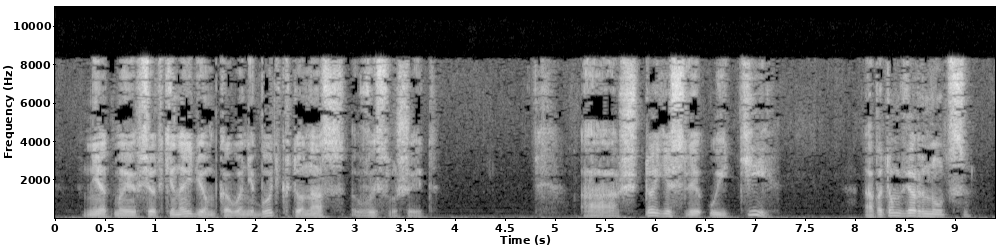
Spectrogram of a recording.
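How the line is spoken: Glum. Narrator (Russian): уныло произнес один из его товарищей

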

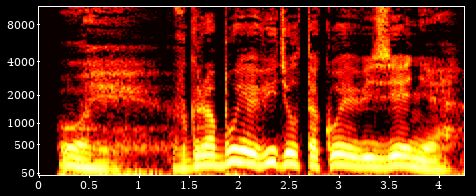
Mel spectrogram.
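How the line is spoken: Sighing. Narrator (Russian): вздохнул Добрыня

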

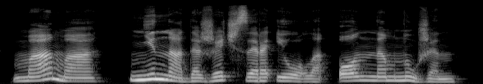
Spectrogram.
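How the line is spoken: Shouted. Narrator (Russian): крикнул Адриан

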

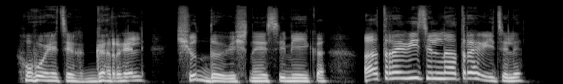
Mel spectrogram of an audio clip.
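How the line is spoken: Giggling. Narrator (Russian): хихикнул Дебрюссо

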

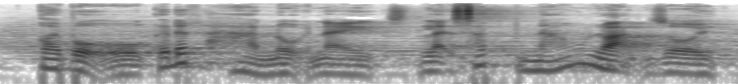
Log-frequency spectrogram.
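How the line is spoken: Smiling question. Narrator (Vietnamese): Bà Lương mỉm cười rồi hỏi

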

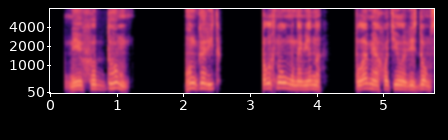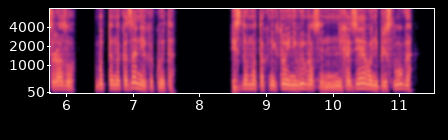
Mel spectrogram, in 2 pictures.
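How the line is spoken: Uncertain messenger. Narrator (Russian): неуверенно произнес посыльный

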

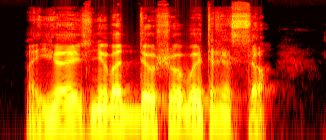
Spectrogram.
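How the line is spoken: Menacing hiss. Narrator (Russian): с угрозой прошипел Курце

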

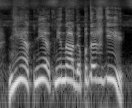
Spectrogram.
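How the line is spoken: Shout. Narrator (Russian): закричала Цветок в ночи

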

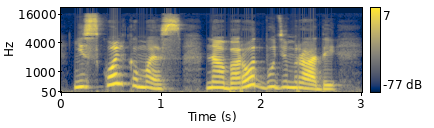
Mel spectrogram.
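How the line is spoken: Cheerful chirp. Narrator (Russian): весело прощебетала Иванка

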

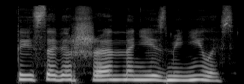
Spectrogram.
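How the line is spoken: Hoarse with emotion. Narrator (Russian): хриплым от волнения голосом сказал он

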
